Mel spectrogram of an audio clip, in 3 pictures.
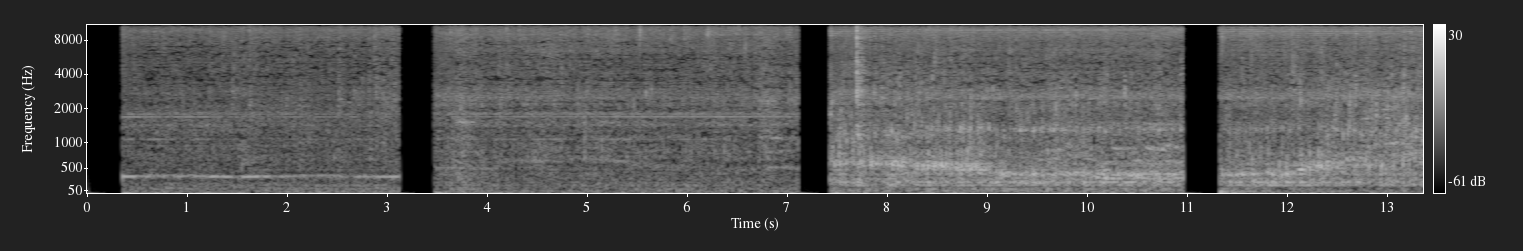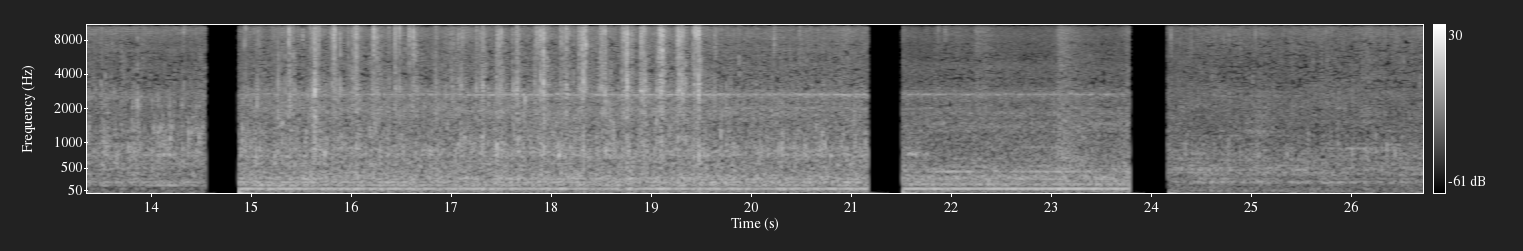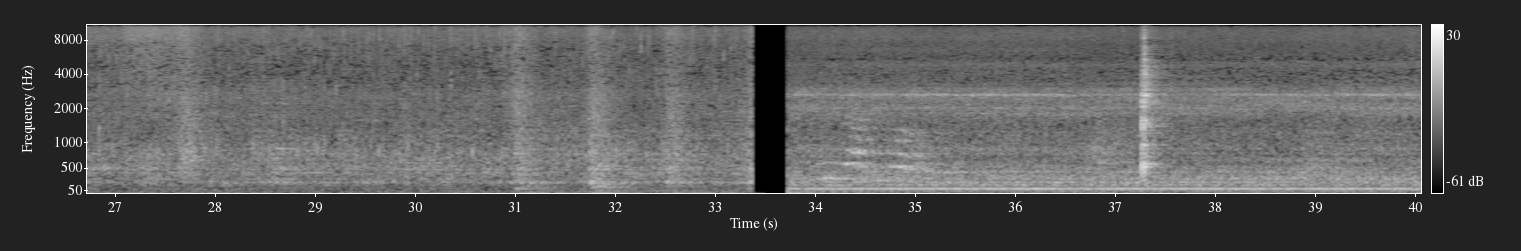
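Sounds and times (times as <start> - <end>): curry sizzling and bubbling in a pan: 24.2 - 33.4.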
